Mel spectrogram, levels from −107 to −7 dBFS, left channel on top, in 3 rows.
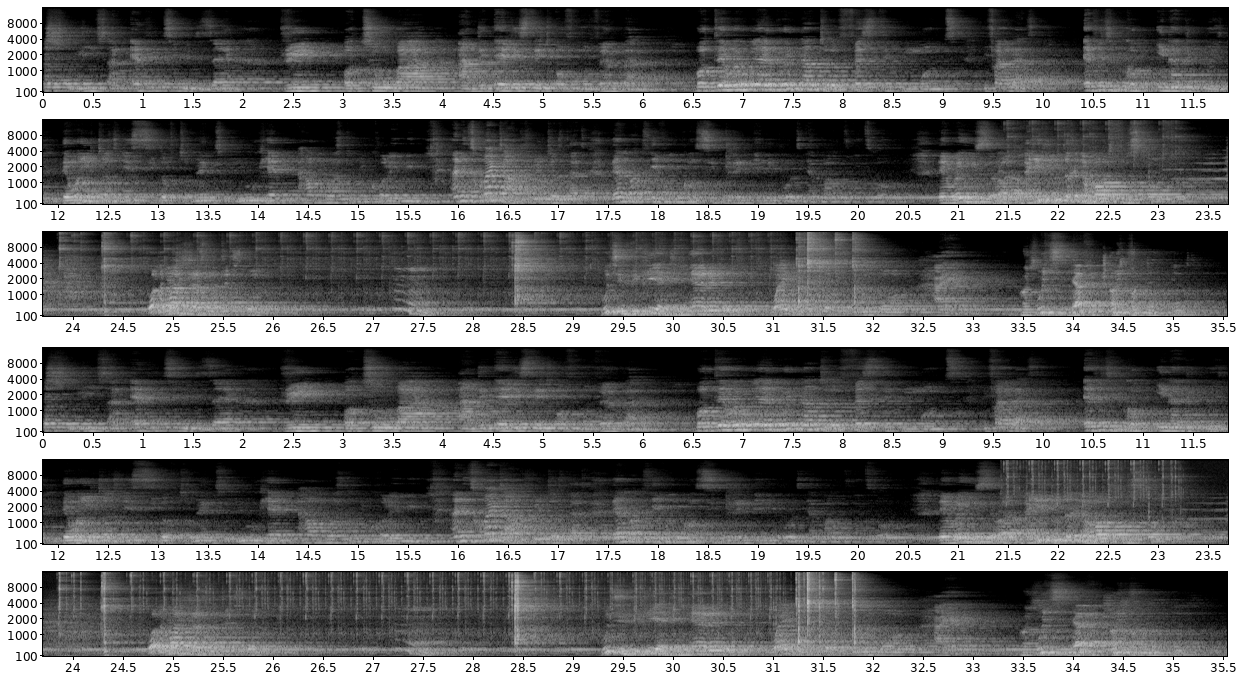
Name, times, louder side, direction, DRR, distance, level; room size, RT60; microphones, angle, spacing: voice 1, 0.0-6.0 6.5-9.1 9.4-9.9 10.4-19.8 20.1-20.3 20.6-23.1 24.7-26.0 29.3-33.0 33.6-34.5, equal, 25° left, -1 dB, 0.9 m, -41 dB
sound 1, 15.9-34.3, right 1 dB, 75° right, 0.9 m, -52 dB
voice 2, 21.3-21.7 23.3-24.5 24.9-25.1 27.2-27.6 33.3-33.7 33.9-35.1, left 2 dB, 65° left, 2 dB, 0.5 m, -44 dB
Mechanisms, 21.4-23.3 23.8-31.9, right 9 dB, 40° right, 0.3 m, -42 dB
6.7 x 4.4 x 5.6 m, 2.5 s
head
